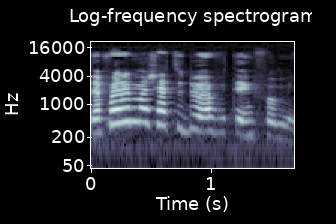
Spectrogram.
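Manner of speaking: fast, sarcastic, boastful delivery.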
